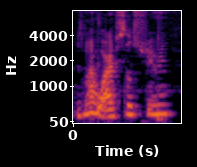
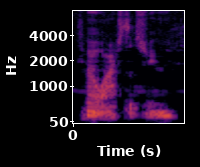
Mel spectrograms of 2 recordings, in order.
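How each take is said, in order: First: Said in the usual way. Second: Unvoiced whispered question. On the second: Real, not acted. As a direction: breathe it out without voice.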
